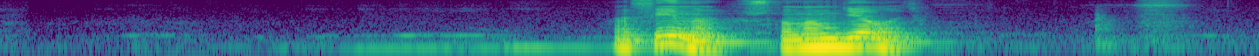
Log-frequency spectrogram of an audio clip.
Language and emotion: Russian, neutral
